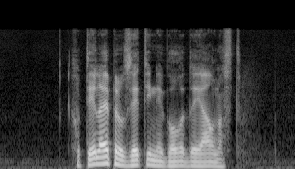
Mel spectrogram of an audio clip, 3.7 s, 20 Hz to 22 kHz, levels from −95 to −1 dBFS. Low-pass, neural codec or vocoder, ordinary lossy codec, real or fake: 10.8 kHz; codec, 44.1 kHz, 3.4 kbps, Pupu-Codec; none; fake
